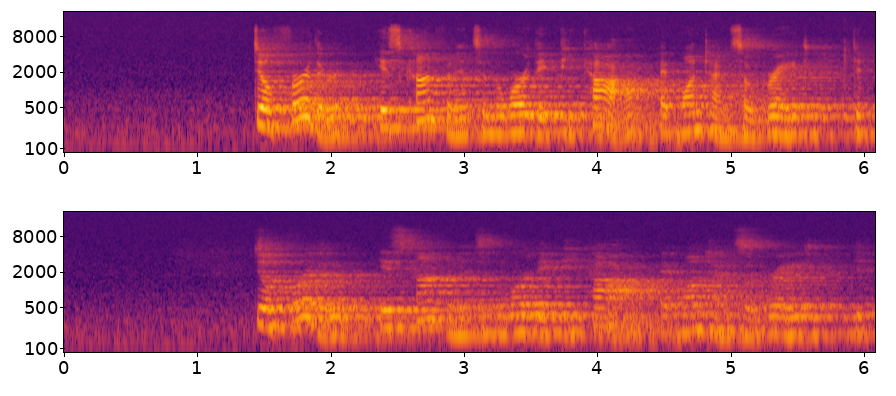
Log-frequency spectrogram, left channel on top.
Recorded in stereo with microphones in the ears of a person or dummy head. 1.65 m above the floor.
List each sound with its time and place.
1.4 s a woman speaking: 50° left (ahead or behind), 0.9 m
